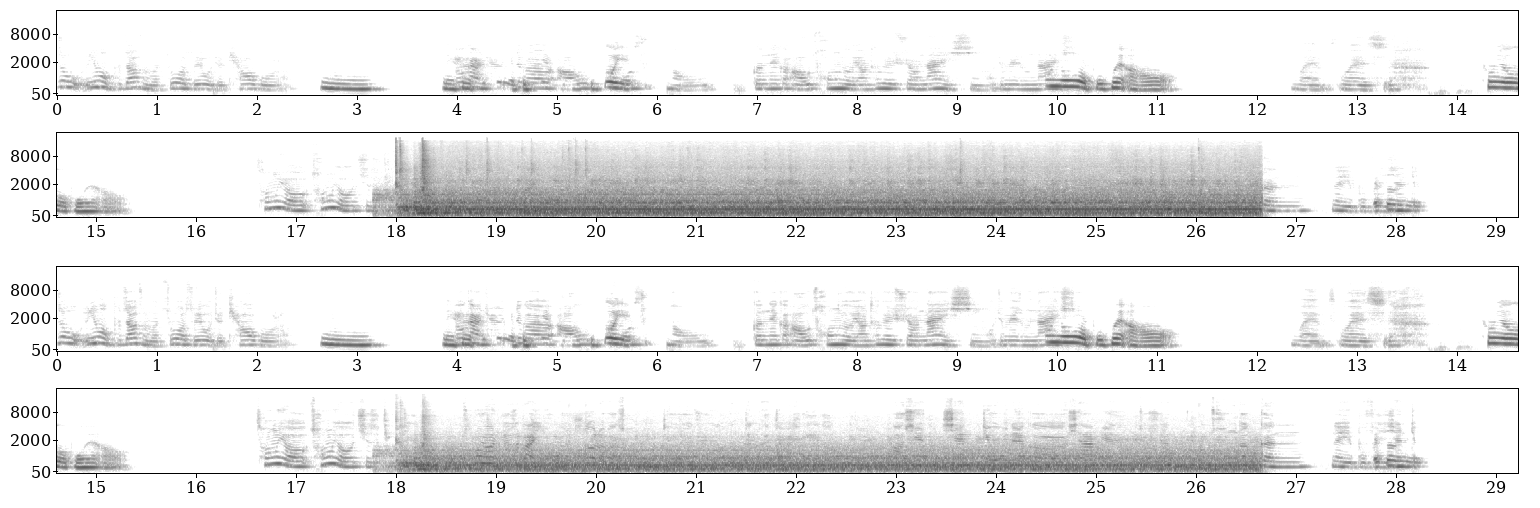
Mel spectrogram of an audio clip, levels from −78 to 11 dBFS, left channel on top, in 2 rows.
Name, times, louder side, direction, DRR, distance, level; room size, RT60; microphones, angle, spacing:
voice 1, 0.0-2.4 4.0-10.3 12.3-13.7 16.6-25.8 26.1-28.3, right 2 dB, 80° right, 1.6 m, -41 dB
voice 2, 2.6-3.2 3.9-4.2 4.5-4.8 5.2-5.7 9.9-11.2 14.3-15.3 27.9-28.3, right 2 dB, 20° right, 0.4 m, -31 dB
sound 1, 17.8-26.7, left 6 dB, 75° left, 0.4 m, -23 dB
8.5 x 4.2 x 4.6 m
head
